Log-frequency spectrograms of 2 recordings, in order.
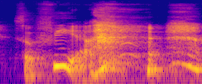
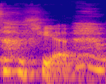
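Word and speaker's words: Sofia: it's just like locked in there I always pronounce it Sophia I know it's Sophia but uh yeah kind of interesting that you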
